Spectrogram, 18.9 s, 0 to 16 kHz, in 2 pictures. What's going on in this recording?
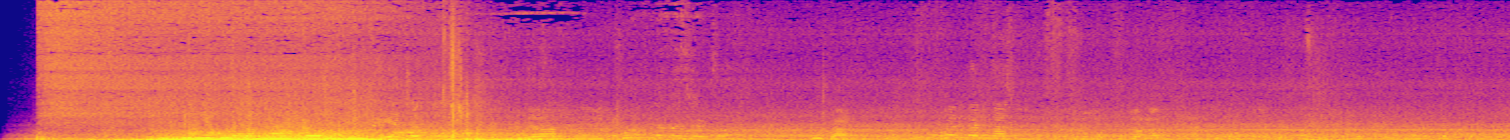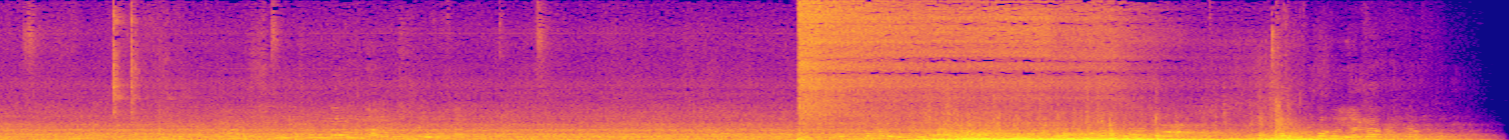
0007 Metro door open close
Metro doors open close. People talk in Korean
20120112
